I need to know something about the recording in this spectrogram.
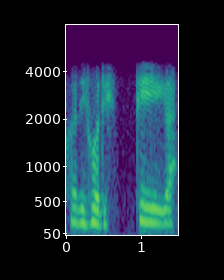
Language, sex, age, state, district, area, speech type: Dogri, female, 18-30, Jammu and Kashmir, Udhampur, rural, conversation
